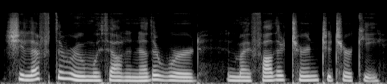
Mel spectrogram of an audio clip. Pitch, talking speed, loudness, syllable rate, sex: 190 Hz, 200 wpm, -16 LUFS, 5.4 syllables/s, female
